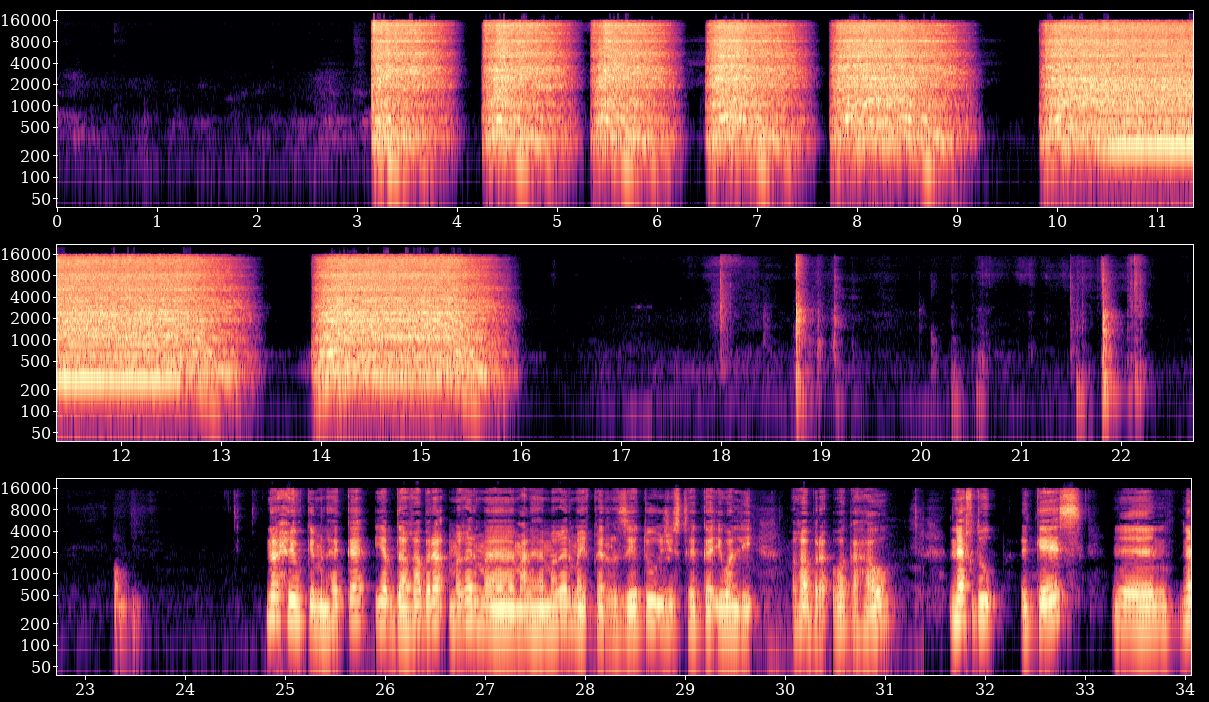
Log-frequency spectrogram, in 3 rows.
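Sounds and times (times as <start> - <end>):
electric grinder grinding seeds: 3.2 - 9.2, 9.8 - 16.0.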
